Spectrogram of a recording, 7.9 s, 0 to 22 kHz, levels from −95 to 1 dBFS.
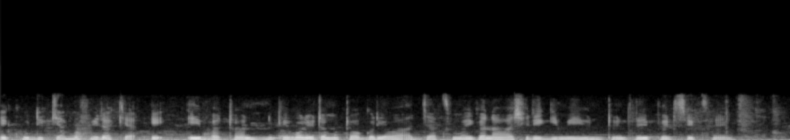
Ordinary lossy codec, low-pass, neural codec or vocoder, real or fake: AAC, 64 kbps; 7.2 kHz; none; real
